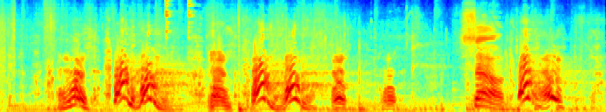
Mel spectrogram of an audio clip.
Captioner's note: dog barking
